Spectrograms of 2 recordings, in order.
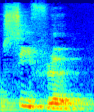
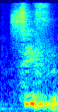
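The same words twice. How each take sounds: First: "siffle" ending in a clear fleu; two-syllable "siffle"; sounded final E. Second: "siffle" ending lightly on FL; one-syllable "siffle", no final vowel; final E silent. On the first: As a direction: add a full eu to the end of "siffle". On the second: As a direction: stop "siffle" on the consonants. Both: Shown as a demonstration. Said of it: "podría decir, o siffle".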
